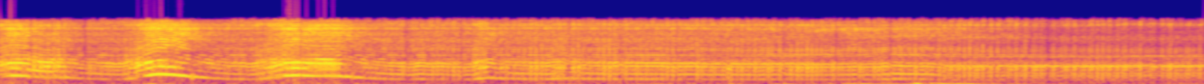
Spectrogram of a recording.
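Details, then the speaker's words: HPI Firestorm nitro RC truck after fixes for stalling when braking: the engine revs up and down, then settles into a steady buzz, and no longer stalls when braking; running normally. "let's get it going again but when I applied the brakes it didn't stall"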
